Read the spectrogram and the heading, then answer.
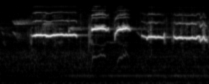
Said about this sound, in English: The serenade of a male white-throated sparrow prompts a response in a female sparrow's brain that resembles that of humans listening to their favorite music.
